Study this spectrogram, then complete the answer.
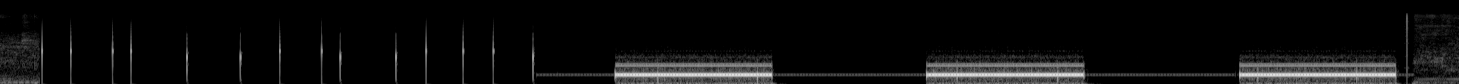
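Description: A telephone call is placed: a quick run of short dialing beeps, then a steady dial tone, then three long, loud ringback tones with pauses between them, heard alone and up close.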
